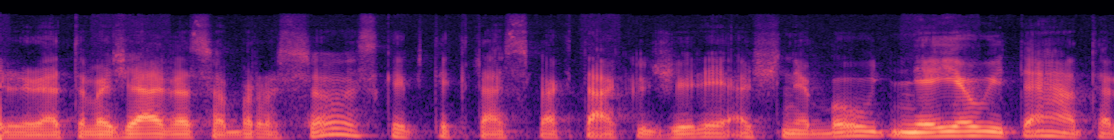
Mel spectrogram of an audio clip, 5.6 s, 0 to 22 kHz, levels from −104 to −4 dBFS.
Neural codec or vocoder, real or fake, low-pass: none; real; 14.4 kHz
